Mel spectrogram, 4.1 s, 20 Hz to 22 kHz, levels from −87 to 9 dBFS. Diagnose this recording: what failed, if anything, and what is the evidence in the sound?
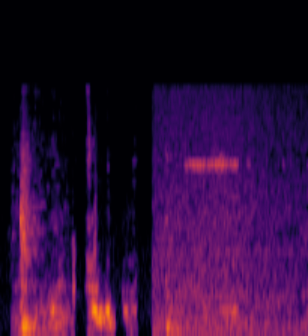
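Noise suppressor artifacts run through the whole clip, introduced at the call-processing stage. The suppressor estimates steady background noise in each frequency band and pulls it down frame by frame, by about 7 dB here. The residual noise therefore dips in the gaps between words and comes back up underneath them. The room noise rises by about 23 dB at around 2 s, leaving the noise floor only about 16 dB below the speech.

Hard clipping occurs from 1.25 to 1.45 s, most likely at the input converter or the gain stage feeding it. For those two tenths of a second the signal is driven about 4 dB past what the stage can represent, so the waveform peaks are sheared flat. The flattened tops generate spurious high harmonics, which are audible as a brief crackle on the loudest peaks rather than a sustained fuzz, consistent with the modest overdrive.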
